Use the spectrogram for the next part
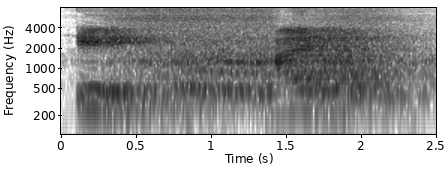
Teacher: ए आए का उच्चारण स्थान एक कंठ तालु संयुक्त है, माने जुड़ा हुआ इसमें है।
